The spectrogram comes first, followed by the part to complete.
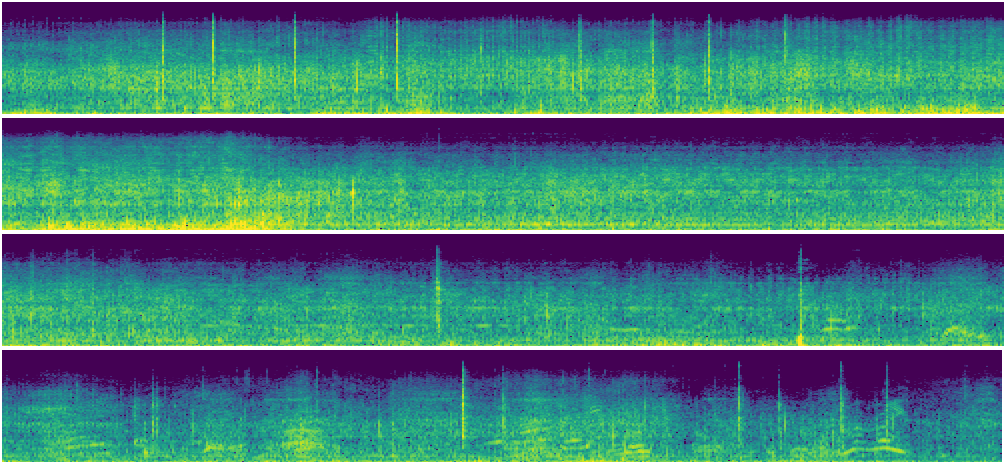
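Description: A mountain bike ridden along dirt singletrack, heard from the handlebars: a low rumble of tyres and frame with scattered clicks and knocks. It is heaviest for about the first ten seconds on the bermed descent, then lighter on the flatter trail.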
